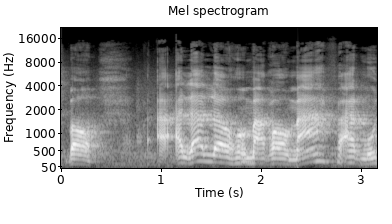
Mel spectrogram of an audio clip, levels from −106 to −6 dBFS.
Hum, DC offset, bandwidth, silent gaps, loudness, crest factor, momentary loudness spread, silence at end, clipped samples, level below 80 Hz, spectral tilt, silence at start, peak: none; under 0.1%; 14.5 kHz; none; -17 LUFS; 18 dB; 13 LU; 0 s; under 0.1%; -68 dBFS; -3 dB/octave; 0 s; 0 dBFS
